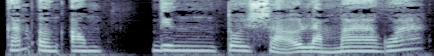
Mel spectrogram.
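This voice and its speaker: A woman's voice: mid-range voice, slow, dark tone, slightly rough, no echo, clean studio sound. A woman voicing a timid young village man who pleads fearfully.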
